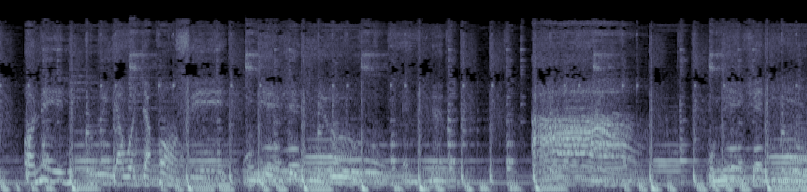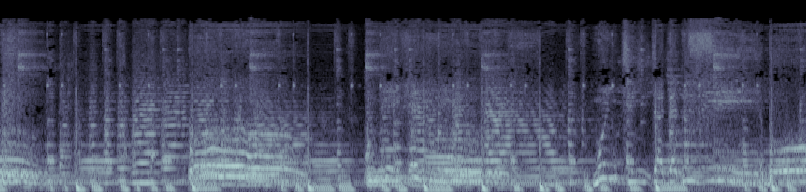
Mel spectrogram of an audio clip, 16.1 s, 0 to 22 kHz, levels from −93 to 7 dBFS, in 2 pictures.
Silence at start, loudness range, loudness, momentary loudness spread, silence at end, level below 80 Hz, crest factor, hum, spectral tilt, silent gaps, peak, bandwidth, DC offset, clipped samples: 0 s; 2 LU; -23 LUFS; 7 LU; 0 s; -34 dBFS; 14 dB; none; -6 dB/octave; none; -8 dBFS; 15 kHz; under 0.1%; under 0.1%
